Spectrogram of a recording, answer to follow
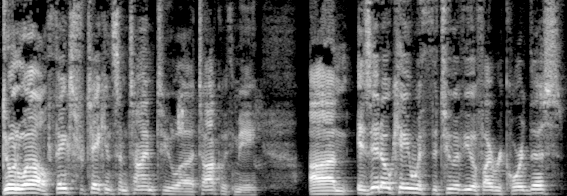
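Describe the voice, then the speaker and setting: A man's voice: fairly high pitch, normal speed. A middle-aged man hosting a podcast, narrating from a script and interviewing people. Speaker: podcast host and author.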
